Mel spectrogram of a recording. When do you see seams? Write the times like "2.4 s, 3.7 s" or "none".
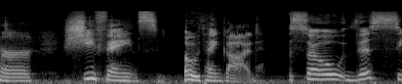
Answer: none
